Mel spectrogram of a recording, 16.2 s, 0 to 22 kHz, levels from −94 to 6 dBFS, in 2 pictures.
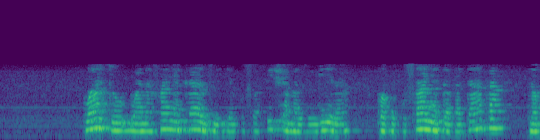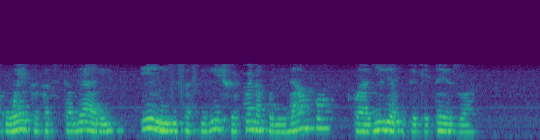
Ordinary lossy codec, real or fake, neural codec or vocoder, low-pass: AAC, 16 kbps; real; none; 7.2 kHz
